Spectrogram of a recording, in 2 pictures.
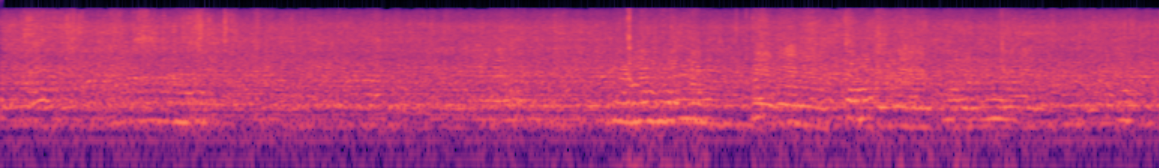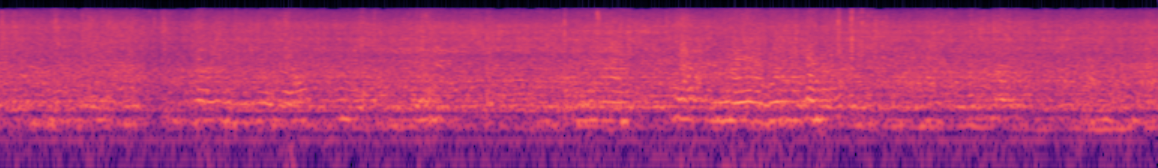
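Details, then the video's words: Honeybees swarming out on a large orientation flight after cold weather, as the sun comes out in late March; a dense, steady buzz of many wings with overlapping droning tones that rise and fall continuously throughout. "Large Orientation Flight."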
